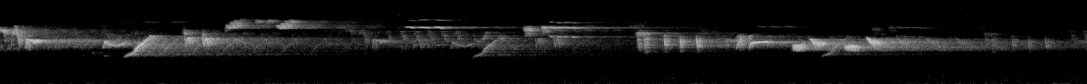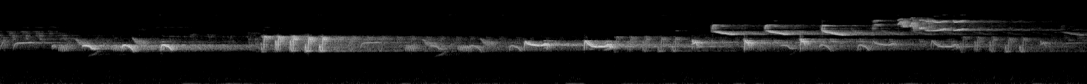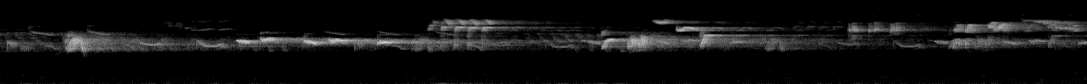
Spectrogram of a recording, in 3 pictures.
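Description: Several songbirds singing at once without a break: high chirps, rapid trills and downward-sliding whistled phrases overlapping one another.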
